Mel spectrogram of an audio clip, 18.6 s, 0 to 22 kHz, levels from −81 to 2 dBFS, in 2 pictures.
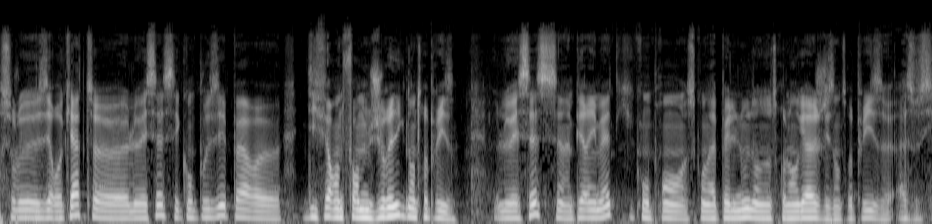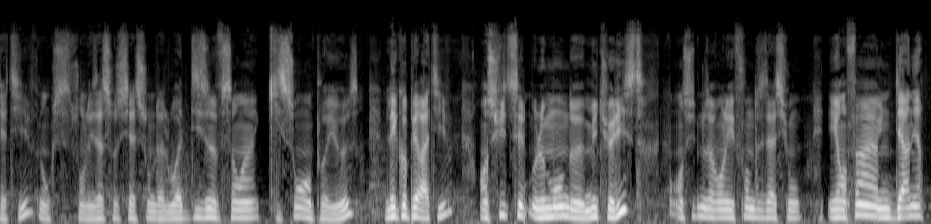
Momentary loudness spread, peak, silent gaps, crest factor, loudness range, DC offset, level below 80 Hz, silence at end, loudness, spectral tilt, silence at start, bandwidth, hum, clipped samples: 12 LU; 0 dBFS; none; 14 dB; 5 LU; under 0.1%; -46 dBFS; 0.1 s; -16 LUFS; -6 dB/octave; 0 s; 13.5 kHz; none; under 0.1%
